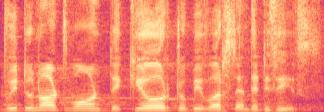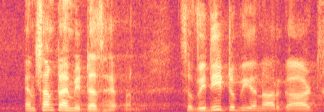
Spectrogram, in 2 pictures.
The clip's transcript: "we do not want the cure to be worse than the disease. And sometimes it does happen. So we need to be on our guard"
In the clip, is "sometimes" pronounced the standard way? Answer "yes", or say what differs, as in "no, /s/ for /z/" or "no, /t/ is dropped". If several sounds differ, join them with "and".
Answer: no, /z/ is dropped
